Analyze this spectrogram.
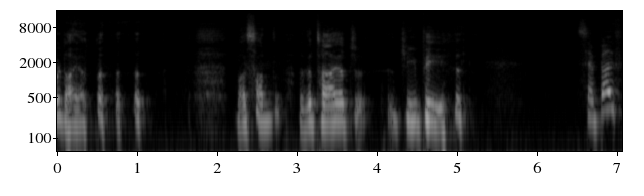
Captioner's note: laughs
